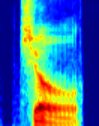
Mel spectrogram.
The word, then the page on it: chill: British English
